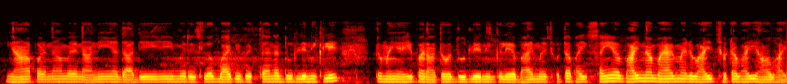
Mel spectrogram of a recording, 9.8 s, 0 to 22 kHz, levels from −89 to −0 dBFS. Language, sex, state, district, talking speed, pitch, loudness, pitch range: Hindi, male, Chhattisgarh, Korba, 295 wpm, 125 Hz, -27 LUFS, 120-130 Hz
